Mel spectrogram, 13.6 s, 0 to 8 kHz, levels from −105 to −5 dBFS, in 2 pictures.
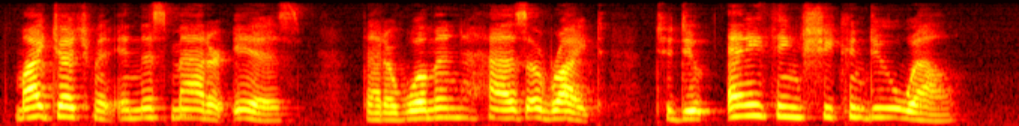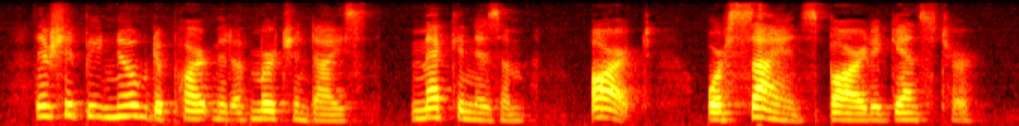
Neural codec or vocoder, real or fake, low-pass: vocoder, 44.1 kHz, 128 mel bands, Pupu-Vocoder; fake; 7.2 kHz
